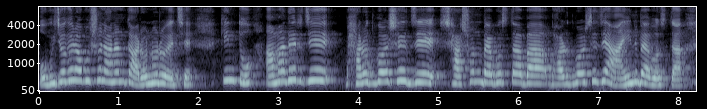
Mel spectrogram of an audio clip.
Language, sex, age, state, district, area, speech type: Bengali, female, 30-45, West Bengal, Purulia, urban, spontaneous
